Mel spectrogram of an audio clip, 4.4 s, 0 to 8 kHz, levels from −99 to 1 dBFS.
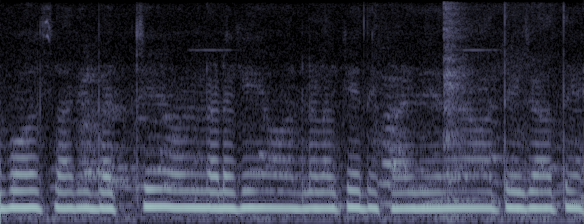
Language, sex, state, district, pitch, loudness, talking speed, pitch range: Hindi, female, Maharashtra, Chandrapur, 220 Hz, -35 LUFS, 180 wpm, 215-220 Hz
